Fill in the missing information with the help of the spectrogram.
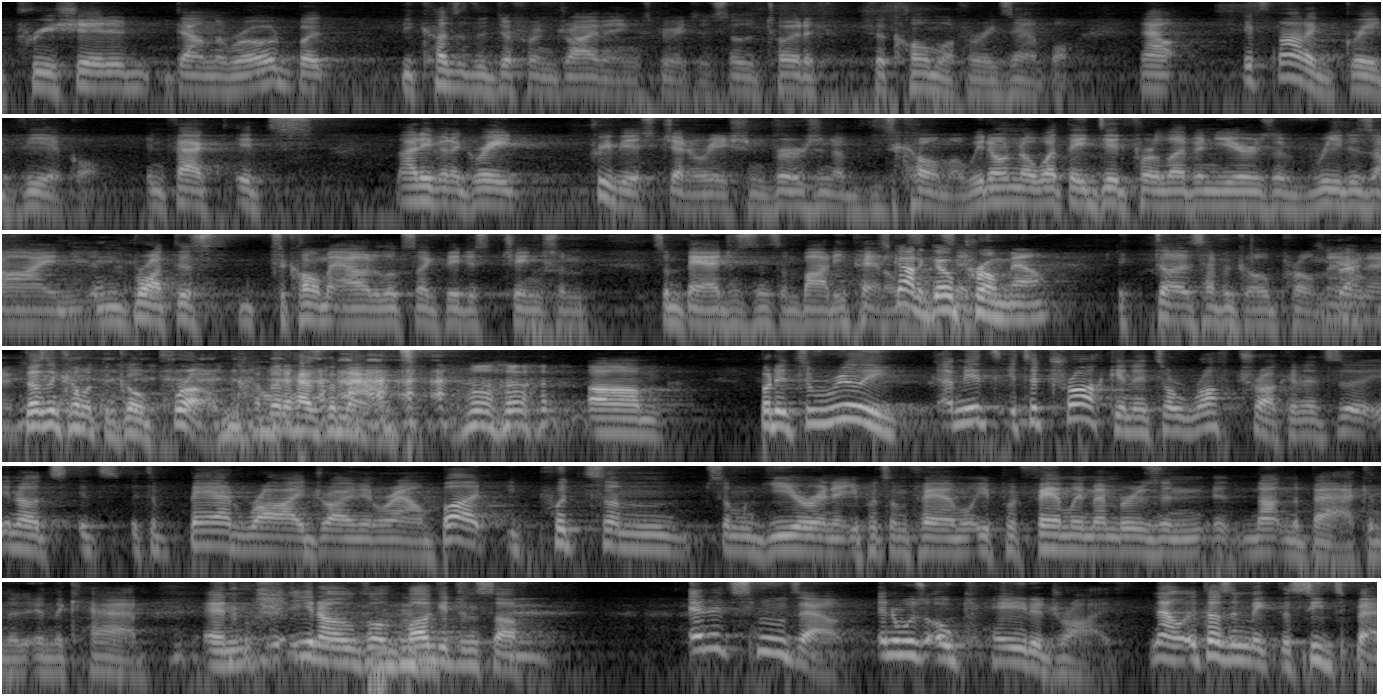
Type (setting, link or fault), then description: setting, live audience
